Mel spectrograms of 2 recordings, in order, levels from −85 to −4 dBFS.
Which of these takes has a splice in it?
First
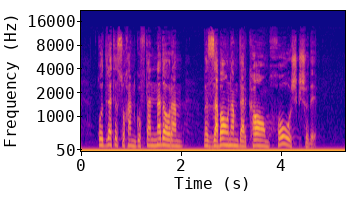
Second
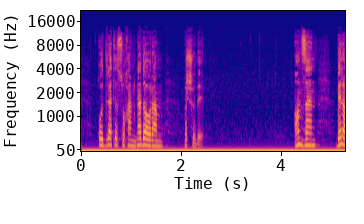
second; 2 cuts; at 1.1 s, 2.1 s

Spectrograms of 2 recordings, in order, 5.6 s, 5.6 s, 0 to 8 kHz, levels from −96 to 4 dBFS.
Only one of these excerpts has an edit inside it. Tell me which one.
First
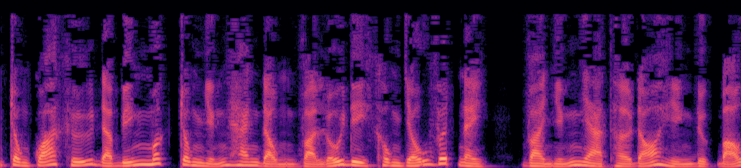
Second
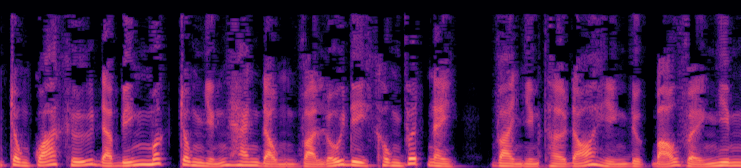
second; 2 cuts; at 3.0 s, 4.0 s

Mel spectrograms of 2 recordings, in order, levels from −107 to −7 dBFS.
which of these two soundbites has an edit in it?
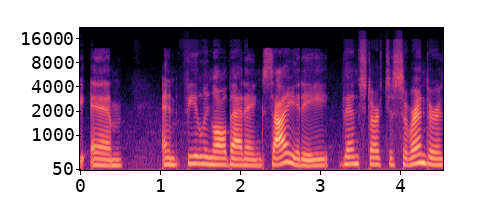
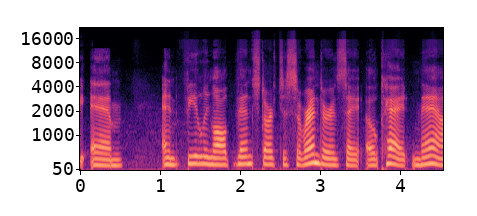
second; 1 cut; at 1.8 s

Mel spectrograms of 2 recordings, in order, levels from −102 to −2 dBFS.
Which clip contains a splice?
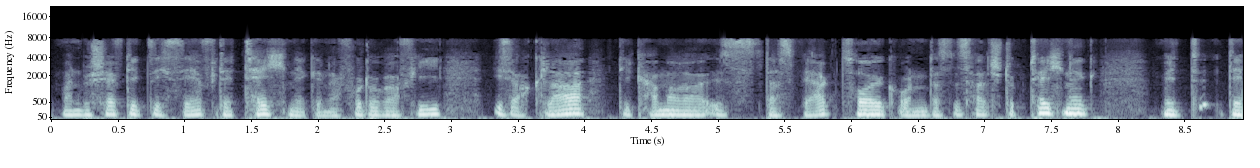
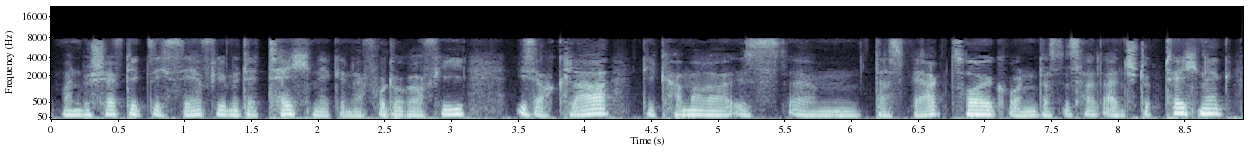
first; 3 cuts; at 1.3 s, 5.3 s, 7.1 s

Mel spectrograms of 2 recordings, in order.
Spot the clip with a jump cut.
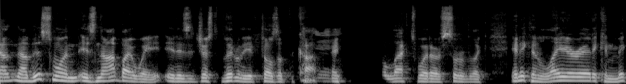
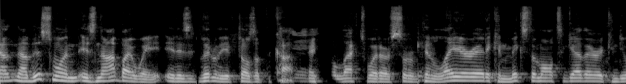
second; 3 cuts; at 2.0 s, 3.3 s, 4.2 s

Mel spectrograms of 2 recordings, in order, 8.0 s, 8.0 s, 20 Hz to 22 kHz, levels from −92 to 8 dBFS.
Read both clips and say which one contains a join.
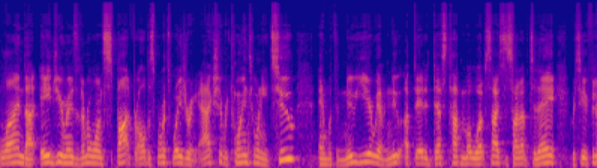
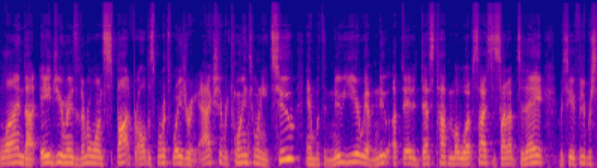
second; 1 cut; at 4.0 s

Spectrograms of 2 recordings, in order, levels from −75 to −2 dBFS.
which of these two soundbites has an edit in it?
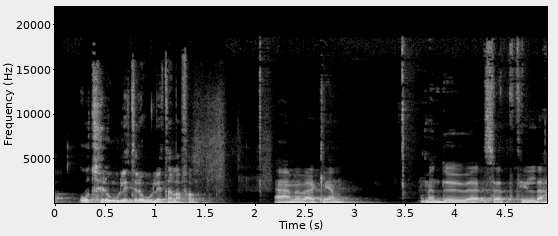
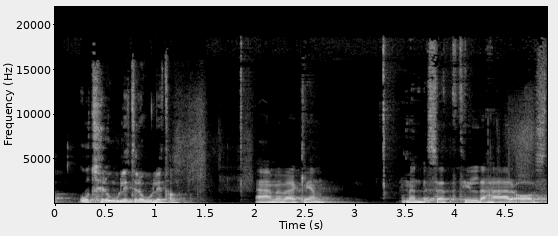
second; 2 cuts; at 1.1 s, 3.7 s

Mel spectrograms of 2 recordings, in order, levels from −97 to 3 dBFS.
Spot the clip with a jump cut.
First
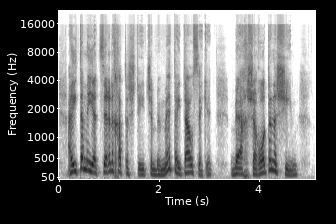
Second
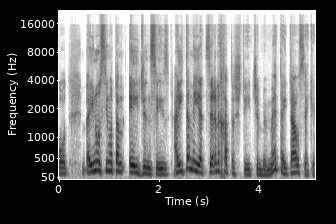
second; 1 cut; at 2.3 s

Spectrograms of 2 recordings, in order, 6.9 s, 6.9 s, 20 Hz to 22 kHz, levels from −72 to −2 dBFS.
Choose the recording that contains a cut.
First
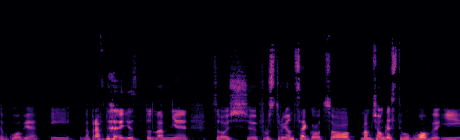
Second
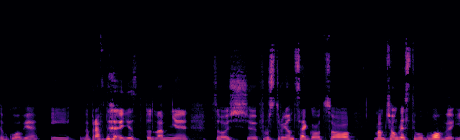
first; 1 cut; at 5.3 s

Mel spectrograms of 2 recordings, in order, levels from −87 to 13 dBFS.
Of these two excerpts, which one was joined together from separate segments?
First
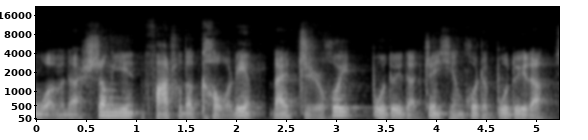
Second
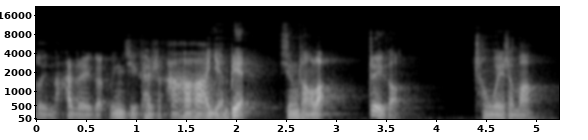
first; 1 cut; at 2.3 s

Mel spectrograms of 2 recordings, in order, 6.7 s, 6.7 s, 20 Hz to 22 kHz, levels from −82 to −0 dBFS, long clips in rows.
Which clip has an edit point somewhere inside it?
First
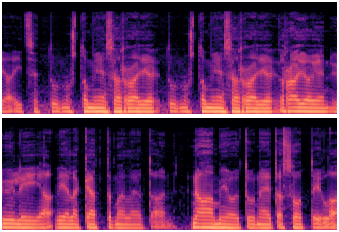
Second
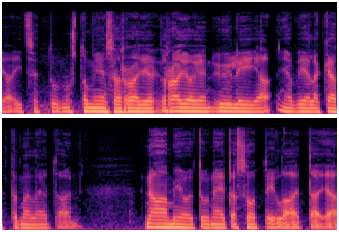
first; 3 cuts; at 1.6 s, 3.9 s, 5.2 s

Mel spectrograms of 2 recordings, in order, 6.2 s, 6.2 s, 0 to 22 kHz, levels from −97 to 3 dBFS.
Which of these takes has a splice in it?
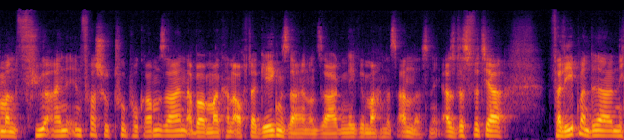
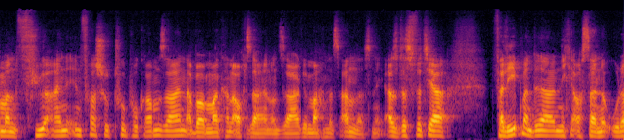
second; 2 cuts; at 2.5 s, 3.0 s

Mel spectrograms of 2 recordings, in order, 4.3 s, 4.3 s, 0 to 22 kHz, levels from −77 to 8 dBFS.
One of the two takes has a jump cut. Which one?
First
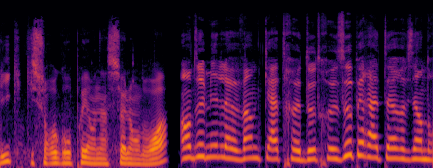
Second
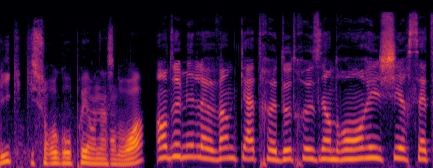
second; 2 cuts; at 1.1 s, 3.2 s

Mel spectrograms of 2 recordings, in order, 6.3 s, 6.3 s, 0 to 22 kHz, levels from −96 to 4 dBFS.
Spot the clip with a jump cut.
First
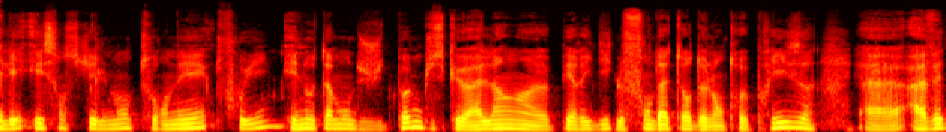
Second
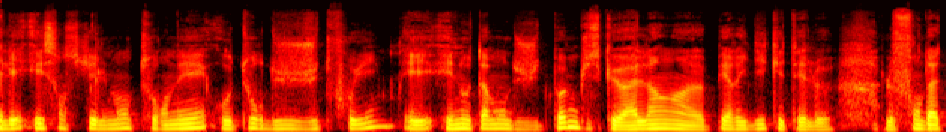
first; 3 cuts; at 1.4 s, 1.9 s, 4.1 s

